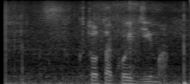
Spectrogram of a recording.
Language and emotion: Russian, neutral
